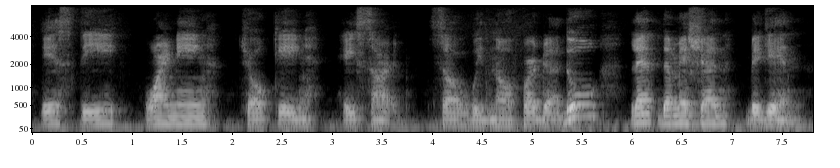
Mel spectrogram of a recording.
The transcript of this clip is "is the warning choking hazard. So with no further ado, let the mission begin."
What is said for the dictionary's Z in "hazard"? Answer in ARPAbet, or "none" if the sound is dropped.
S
